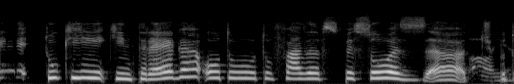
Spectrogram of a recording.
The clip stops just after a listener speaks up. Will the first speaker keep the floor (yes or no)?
yes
